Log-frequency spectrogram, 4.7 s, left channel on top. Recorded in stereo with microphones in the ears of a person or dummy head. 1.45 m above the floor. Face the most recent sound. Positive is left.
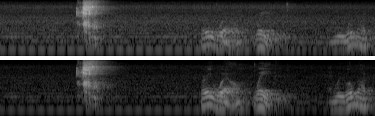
turn(degrees=-35)  # may be behind; listen again after turning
